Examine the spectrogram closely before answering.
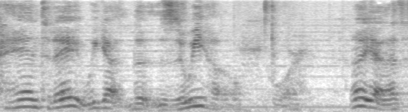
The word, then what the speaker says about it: Zuiho: Welcome back to another video, and today we got the Zuiho, or oh yeah, that's how it's pronounced.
